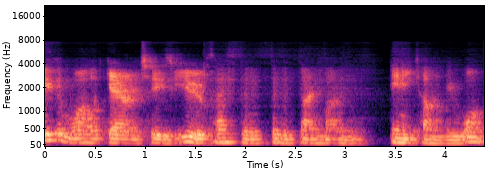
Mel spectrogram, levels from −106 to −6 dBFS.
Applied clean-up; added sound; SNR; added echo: neural mask model DeepFilterNet 3.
